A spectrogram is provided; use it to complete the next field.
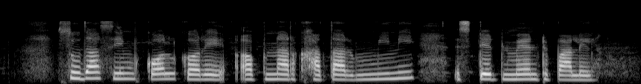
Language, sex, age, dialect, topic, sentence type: Magahi, female, 56-60, Northeastern/Surjapuri, banking, statement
